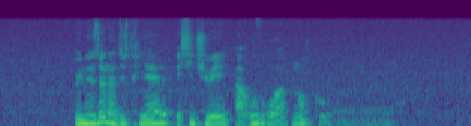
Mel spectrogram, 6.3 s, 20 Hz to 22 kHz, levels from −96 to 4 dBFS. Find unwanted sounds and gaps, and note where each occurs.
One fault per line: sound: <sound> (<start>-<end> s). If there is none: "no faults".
no faults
